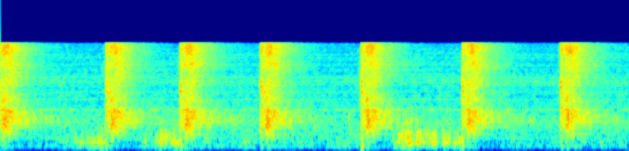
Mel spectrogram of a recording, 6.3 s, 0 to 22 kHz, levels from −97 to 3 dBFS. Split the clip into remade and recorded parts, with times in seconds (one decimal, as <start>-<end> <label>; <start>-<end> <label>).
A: 0.0-6.3 remade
